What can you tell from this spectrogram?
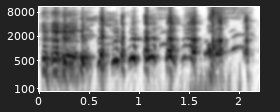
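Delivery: a high, loud rising laugh; loud burst of laughter. Real, not acted. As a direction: laugh out at the silly egg. Laughing at decorated egg.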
